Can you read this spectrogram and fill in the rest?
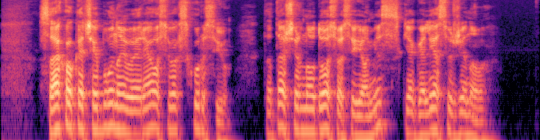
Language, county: Lithuanian, Kaunas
